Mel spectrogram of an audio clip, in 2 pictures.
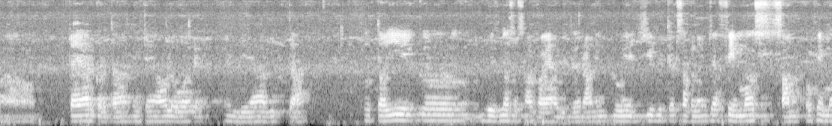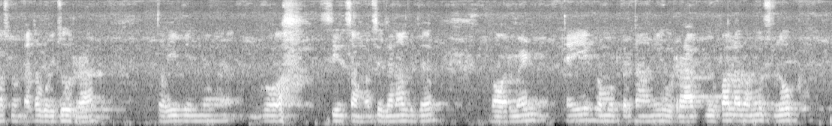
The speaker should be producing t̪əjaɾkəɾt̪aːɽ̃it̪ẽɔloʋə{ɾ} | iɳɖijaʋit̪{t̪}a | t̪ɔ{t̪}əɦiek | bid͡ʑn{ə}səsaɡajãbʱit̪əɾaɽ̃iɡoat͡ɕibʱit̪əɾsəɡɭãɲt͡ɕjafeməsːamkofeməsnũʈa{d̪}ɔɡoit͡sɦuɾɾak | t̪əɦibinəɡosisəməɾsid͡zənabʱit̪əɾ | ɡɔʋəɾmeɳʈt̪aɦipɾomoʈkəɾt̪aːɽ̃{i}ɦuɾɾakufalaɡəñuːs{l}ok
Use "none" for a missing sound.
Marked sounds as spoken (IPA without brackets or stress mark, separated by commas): ɾ, t̪, t̪, ə, t̪, i, l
